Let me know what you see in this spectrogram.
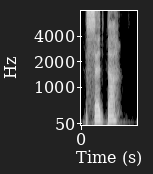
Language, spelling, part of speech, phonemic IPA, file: Navajo, sédá, verb, /sɛ́tɑ́/, Nv-sédá.ogg
- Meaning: first-person singular si-perfective neuter of sidá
